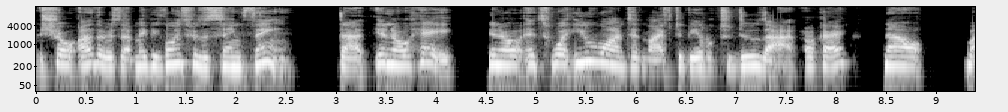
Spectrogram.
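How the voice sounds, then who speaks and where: A woman's voice: medium pitch, poor audio. An older woman from Italy, a guest in an interview, talking earnestly about her own life and giving advice, laughing at herself now and then. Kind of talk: personal interview.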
